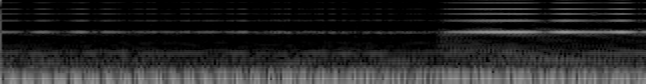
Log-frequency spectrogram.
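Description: Electronic score: a steady high sine-like tone held over a deep low drone. The tone sounds again with a brighter attack near the end.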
